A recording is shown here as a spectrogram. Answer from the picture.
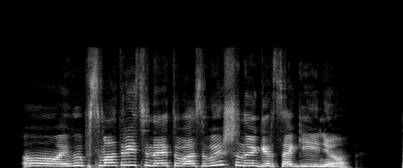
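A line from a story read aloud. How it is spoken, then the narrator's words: Contemptuous girl's laugh. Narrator (Russian): Презрительно засмеялась девушка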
